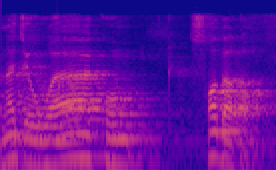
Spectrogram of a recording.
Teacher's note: کاف باریک، میم ساکن پہ اظہار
